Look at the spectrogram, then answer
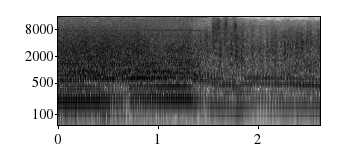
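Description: A 2014 Terradyne Gurkha LAPV armoured vehicle in the racing game Forza Horizon 3 drones steadily while climbing uphill, its loud engine tone sustained then dipping and shifting pitch as it changes gear.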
